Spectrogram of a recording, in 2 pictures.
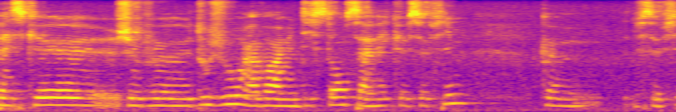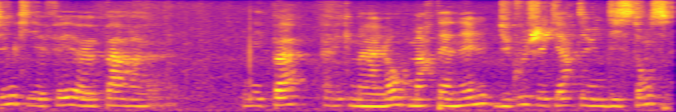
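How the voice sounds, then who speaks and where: Very slow speech in a Chinese accent, with long, frequent pauses, fairly even intonation, audible room echo and noticeable background noise. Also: woman, medium pitch for a woman. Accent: Mandarin-accented French. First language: Mandarin (speaking French). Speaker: animation film director. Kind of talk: post-screening Q&A. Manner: halting.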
